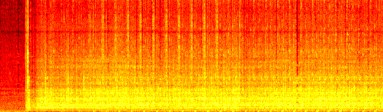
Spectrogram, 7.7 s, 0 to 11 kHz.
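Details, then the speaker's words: Snapper 30083 mower engine abandoned 20–25 years, borrowed carburetor and electric starter fitted: even cranking at about four turns a second with no firing; old magnetron ignition module dead, no spark. "well back to the drawing board i guess old magnetron unit must be dead"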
